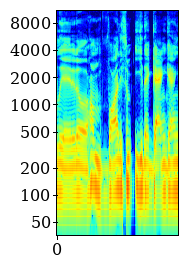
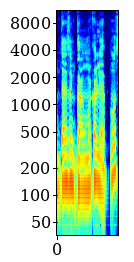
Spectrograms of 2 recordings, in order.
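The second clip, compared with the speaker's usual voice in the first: normal talking voice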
